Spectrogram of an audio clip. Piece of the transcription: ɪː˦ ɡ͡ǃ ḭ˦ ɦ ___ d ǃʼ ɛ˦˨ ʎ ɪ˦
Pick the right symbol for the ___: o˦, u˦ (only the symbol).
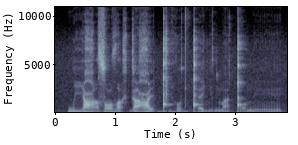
o˦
